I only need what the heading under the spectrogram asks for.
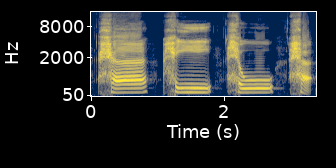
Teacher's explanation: Ha, hi, hu, ha. Mengalir udara dengan karakteristik berbisik. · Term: hak kecil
